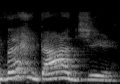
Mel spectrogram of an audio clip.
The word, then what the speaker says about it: verdade: So also in Portugal, we would say the word verdade with a very closed E at the end there. I'm going to go on to explain what that is. And in Brazil, they will say verdade, verdade. So it's almost like a whole other syllable that they put on there.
